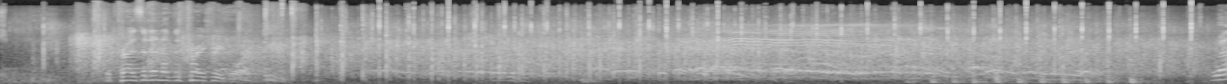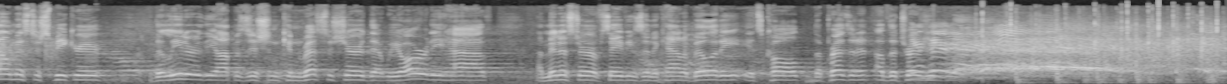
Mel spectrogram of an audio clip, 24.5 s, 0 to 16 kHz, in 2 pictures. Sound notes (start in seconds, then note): 7.1 applause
